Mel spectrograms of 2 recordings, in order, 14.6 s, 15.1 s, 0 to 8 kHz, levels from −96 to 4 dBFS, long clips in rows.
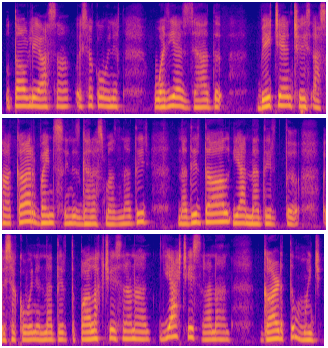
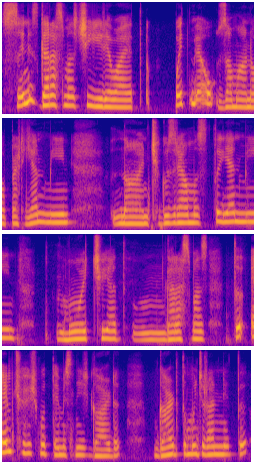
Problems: constant background noise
